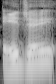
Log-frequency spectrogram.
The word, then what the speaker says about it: Asia: Is that AJ? Aja? How do you say that? Would you like to introduce yourself and a topic? Hi, my name is Asia, like the continent.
